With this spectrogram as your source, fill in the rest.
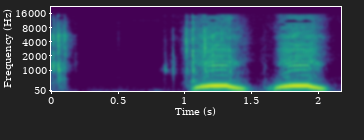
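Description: A mobile phone rings with a repeating rising and falling tone.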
